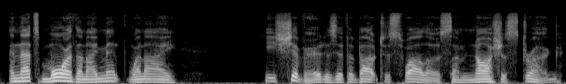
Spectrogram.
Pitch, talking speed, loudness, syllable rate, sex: 120 Hz, 190 wpm, -19 LUFS, 5.0 syllables/s, male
